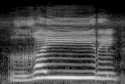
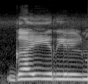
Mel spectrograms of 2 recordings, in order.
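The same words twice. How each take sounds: First: It starts with a throaty gh sound. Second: It starts with a plain hard g sound. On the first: The speaker calls it right. "Ito ay gha" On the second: The speaker calls it wrong. "Mali po yan siya sa Fatiha"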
